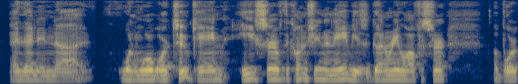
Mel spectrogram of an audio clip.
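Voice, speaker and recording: Speaking at a fairly quick pace, a man has a medium-pitched voice and a plain, everyday voice. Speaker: baseball fan YouTube host. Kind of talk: casual talk to camera, informal video essay.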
